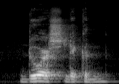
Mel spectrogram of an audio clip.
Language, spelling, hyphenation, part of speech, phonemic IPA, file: Dutch, doorslikken, door‧slik‧ken, verb, /ˈdoːrˌslɪ.kə(n)/, Nl-doorslikken.ogg
- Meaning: to swallow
